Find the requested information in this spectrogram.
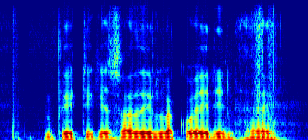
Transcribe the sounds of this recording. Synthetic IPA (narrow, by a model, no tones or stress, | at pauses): beːʈikesad̪ɪlːakoiɾinɦɛː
